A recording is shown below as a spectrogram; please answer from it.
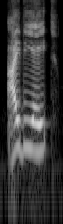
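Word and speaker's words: IDEATE: to muff it so here it is it's id8 but it's spelled ID EA te clothing id8 clothing i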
